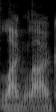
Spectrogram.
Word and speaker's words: Tagalog: our next episode, but I think it's pronounced Tagalog, or because I always say Tagalog as like the language, in the Philippines, but Mm-hmm. it's Tagalog, I guess. It's Tagalog is how you say it.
